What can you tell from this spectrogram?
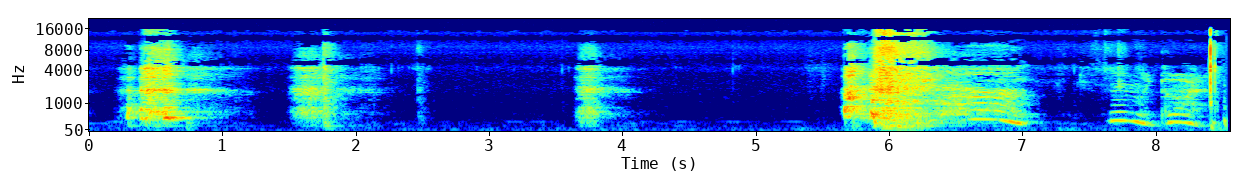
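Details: Sneezing from allergies into a tissue: several muffled sneezes, a few soft then a louder burst, followed by a tired sigh-like breath.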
